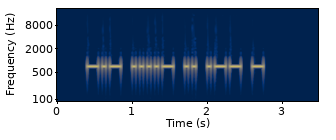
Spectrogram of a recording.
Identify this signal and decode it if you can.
Morse code, heard as a keyed tone, about 24 wpm, 700 Hz. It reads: K4IWT
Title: Speed Racing - USA 1x3 Call Signs 20wpm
